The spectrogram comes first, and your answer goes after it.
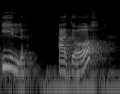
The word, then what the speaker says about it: il adore: Ao invés de il adore, eu vou pronunciar il adore em 3 sílabas. Você viu que o L do il grudou com o A do adore para formar uma sílaba, para fazer lá.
